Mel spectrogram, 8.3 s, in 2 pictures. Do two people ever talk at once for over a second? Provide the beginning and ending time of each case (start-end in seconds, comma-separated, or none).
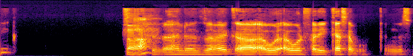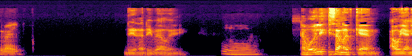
none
